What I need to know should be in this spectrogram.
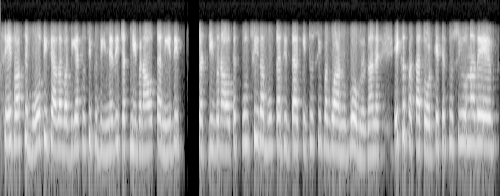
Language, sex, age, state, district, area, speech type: Punjabi, female, 45-60, Punjab, Amritsar, urban, conversation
